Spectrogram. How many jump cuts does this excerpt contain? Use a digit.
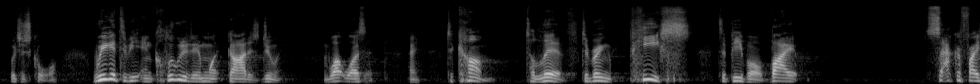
2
